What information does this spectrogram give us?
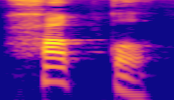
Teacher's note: وقف کی صورت میں قاف ساکن پڑھا جائے گا، مشدد بھی ہے، تھوڑا سختی کے ساتھ، اور کلکلہ بھی ہوگا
